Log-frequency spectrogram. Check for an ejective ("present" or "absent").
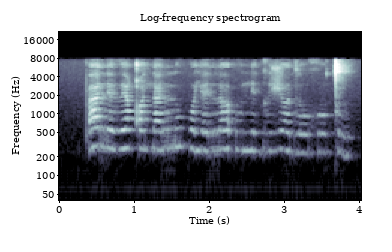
present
